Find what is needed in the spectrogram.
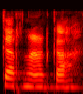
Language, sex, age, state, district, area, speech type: Kashmiri, female, 30-45, Jammu and Kashmir, Anantnag, rural, spontaneous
